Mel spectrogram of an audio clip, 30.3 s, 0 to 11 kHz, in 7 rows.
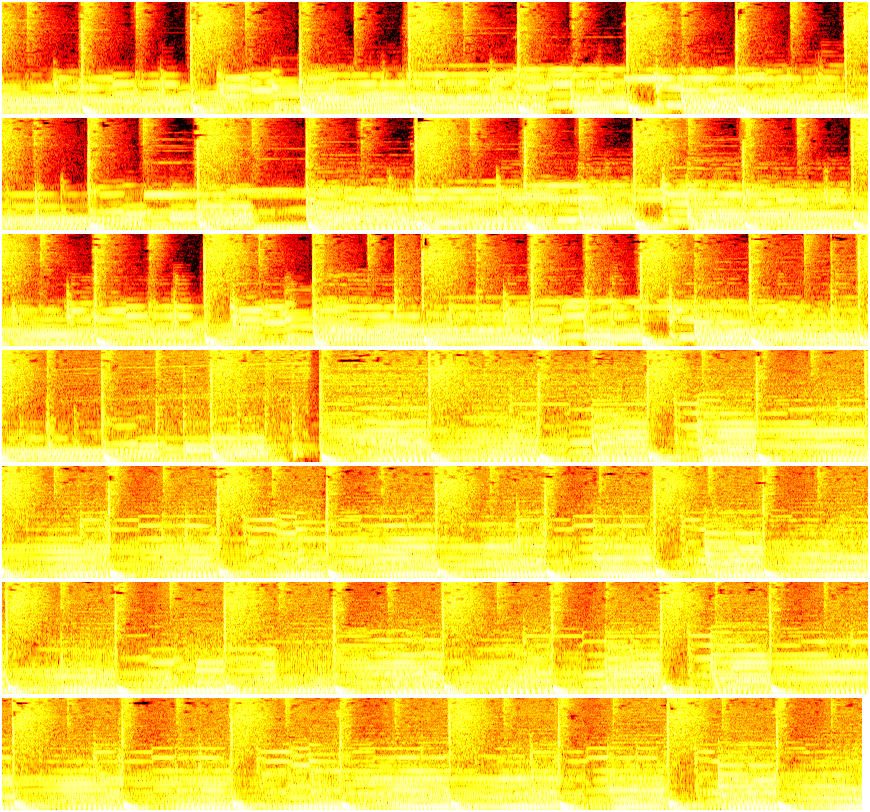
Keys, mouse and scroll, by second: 0.8-2.3 typing, 5.0 click, 7.2 right click, 9.5 click, 11.1-14.6 typing, 16.1 click, 18.2 click, 20.3-22.1 typing, 25.0 click, 25.1 click, 28.2 click, 28.4 click.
